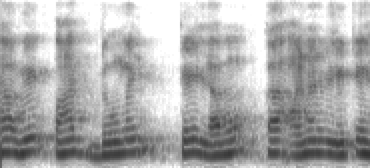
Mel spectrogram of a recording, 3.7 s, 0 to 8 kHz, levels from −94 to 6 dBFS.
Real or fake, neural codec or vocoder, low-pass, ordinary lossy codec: fake; codec, 16 kHz, 4 kbps, FreqCodec, smaller model; none; none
